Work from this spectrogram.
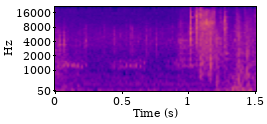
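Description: Vultures from a large horde in a zombie survival game call with harsh crow-like caws, a few faint cries rising early, then a louder, denser burst of cawing near the end.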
